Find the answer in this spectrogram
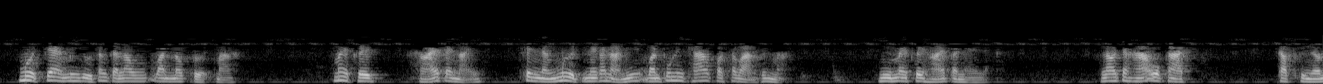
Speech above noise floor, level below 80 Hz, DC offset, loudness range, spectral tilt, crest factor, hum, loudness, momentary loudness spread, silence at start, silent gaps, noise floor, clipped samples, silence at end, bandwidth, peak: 32 dB; -70 dBFS; under 0.1%; 3 LU; -12 dB/octave; 18 dB; none; -24 LUFS; 12 LU; 0.2 s; none; -55 dBFS; under 0.1%; 0 s; 3.7 kHz; -6 dBFS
